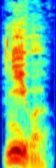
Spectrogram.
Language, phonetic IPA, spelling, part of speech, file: Russian, [ˈnʲivə], нива, noun, Ru-нива.ogg
- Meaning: 1. cornfield 2. field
